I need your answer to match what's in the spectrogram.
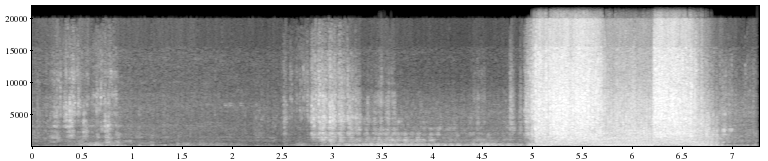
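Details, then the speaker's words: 1967 Pontiac Firebird hot rod with built Chevy 400 small block, Turbo 350 transmission and dual straight pipes: short harsh scrape while cranking, then the V8 fires and revs loud; starter slightly off the flywheel, not meshing cleanly, deemed no big deal. "Now, Steve, that sound when he went to start it, the starter was just off the flywheel a little bit, right?"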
